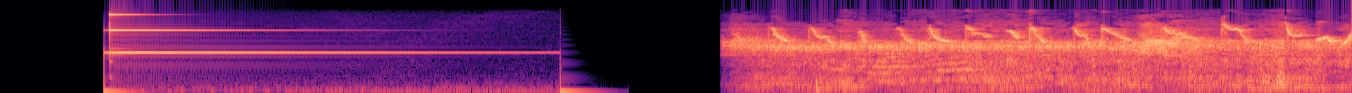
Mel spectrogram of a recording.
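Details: A bright metallic chime rings and fades first, then an Oriental white-eye (pleci) launches into its long rolling 'roll durasi' song style, a dense stream of high, quick, twittering notes, used to tutor young wild-caught white-eyes.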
